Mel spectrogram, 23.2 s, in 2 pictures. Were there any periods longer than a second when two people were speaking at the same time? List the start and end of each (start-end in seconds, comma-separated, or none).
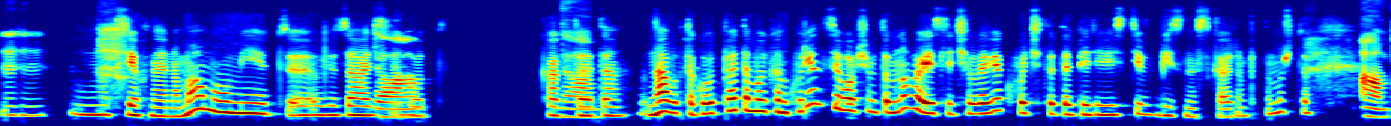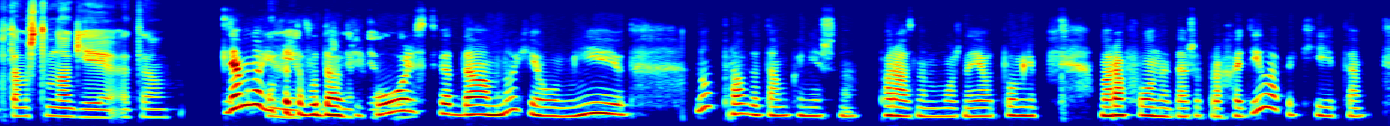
13.8-15.0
